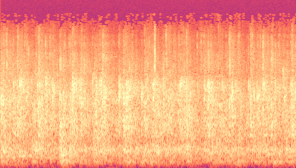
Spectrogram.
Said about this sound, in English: Give the Lord another clap offering. Amen. He is worthy.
